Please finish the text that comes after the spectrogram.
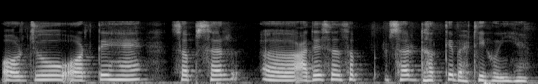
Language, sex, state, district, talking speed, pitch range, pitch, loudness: Hindi, female, Delhi, New Delhi, 165 wpm, 190-220 Hz, 210 Hz, -16 LUFS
